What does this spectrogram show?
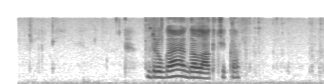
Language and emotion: Russian, neutral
